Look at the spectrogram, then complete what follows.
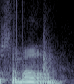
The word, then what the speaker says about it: Salmon: So Chico Simone, first I thought his name was Salmon, but it is pronounced Simone.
